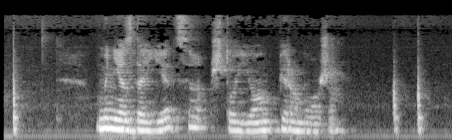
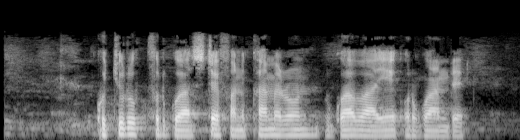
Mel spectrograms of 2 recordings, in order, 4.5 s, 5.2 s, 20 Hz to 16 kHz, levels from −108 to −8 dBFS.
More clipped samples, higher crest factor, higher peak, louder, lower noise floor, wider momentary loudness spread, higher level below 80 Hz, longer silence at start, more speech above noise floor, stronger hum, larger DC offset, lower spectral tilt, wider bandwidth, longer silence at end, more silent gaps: neither; about the same, 16 dB vs 20 dB; about the same, -2 dBFS vs -4 dBFS; first, -18 LUFS vs -23 LUFS; about the same, -48 dBFS vs -51 dBFS; first, 17 LU vs 9 LU; about the same, -52 dBFS vs -52 dBFS; about the same, 0.1 s vs 0.05 s; about the same, 31 dB vs 28 dB; neither; neither; about the same, -6 dB/octave vs -5.5 dB/octave; first, 11.5 kHz vs 7.4 kHz; second, 0.3 s vs 0.55 s; neither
